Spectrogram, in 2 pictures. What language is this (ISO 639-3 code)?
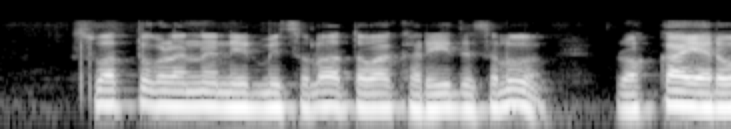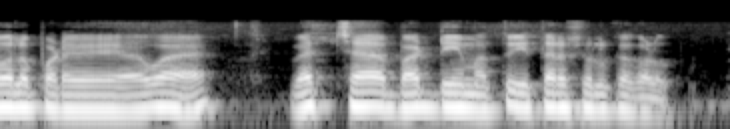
kan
